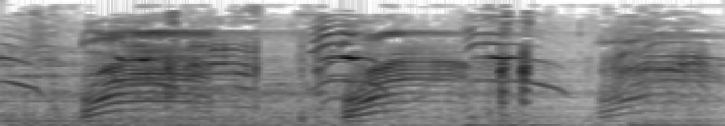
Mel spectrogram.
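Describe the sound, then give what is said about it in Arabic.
Several cats meowing in long, wailing, caterwaul-like cries that rise and fall in pitch. The loud calls come in a few overlapping stretches with short gaps between them. “الكوم اللي معمول للأسود ده كان عبارة عن قطط. قطط نايمة ما بتتحركش. نايمة على جنبها لكنها عمالة تطلع الأصوات.”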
